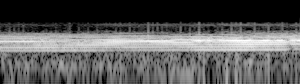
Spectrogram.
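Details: A motorbike frog, a Western Australian species ranked among the frogs most tolerant of human-modified habitat and often recorded in suburban backyards, gives a drawn-out, rich, buzzing drone like an engine revving.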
